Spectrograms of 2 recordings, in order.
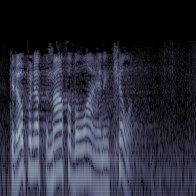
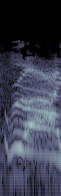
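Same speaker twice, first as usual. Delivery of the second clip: high, acted roar; mock strongman roar; 8 semitones higher, 4 dB louder than usual. Samson breaking free of everything, roaring. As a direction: roar as if tearing loose.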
